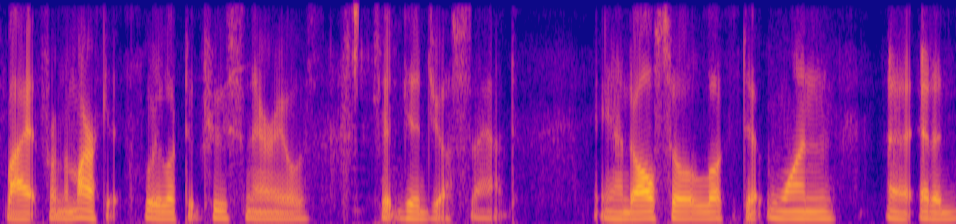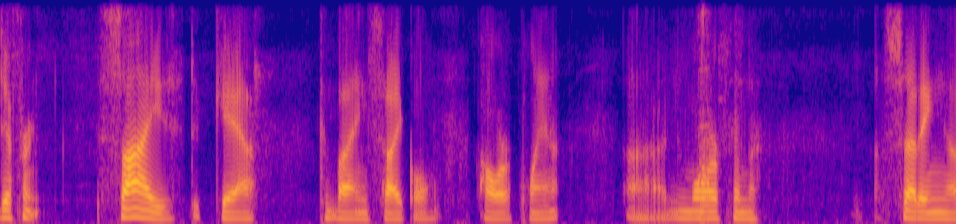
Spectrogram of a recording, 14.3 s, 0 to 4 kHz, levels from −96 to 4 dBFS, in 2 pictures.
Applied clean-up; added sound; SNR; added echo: neural separator model SepFormer WHAM!.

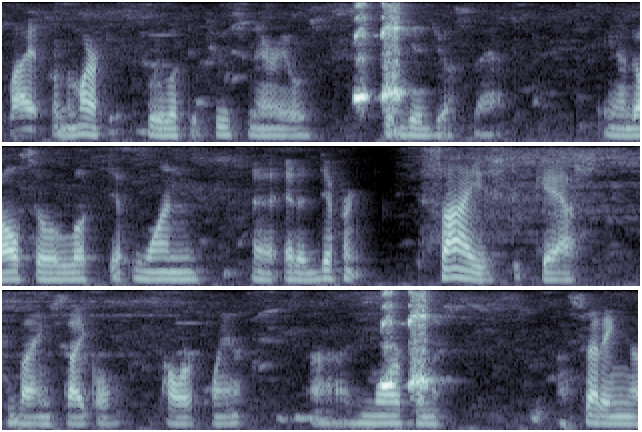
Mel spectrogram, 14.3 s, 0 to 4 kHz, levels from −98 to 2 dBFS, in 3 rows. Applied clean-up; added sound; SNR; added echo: classical method log-MMSE.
